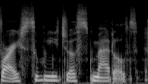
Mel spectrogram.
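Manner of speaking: ordinary talk, nothing marked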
